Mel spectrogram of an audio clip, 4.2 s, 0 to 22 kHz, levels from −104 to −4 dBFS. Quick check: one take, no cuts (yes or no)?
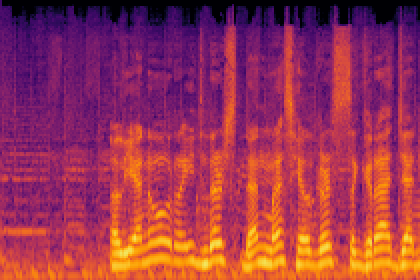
no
